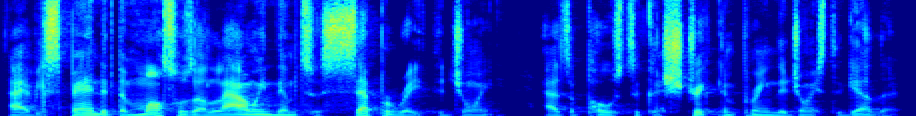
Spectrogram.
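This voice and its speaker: A young podcast host with a low-pitched voice talks a little fast in a casual motivational monologue. He's emphatic and profane and keeps checking in with his listener by asking "you feel me?".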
